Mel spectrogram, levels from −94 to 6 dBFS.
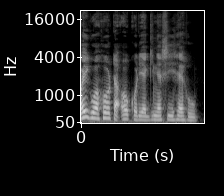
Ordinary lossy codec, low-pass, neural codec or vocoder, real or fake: none; none; none; real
